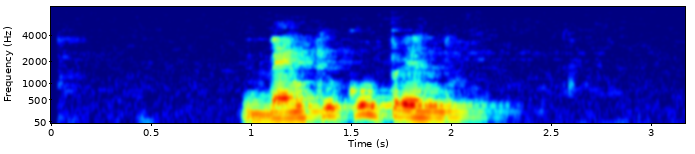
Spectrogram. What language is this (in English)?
Galician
